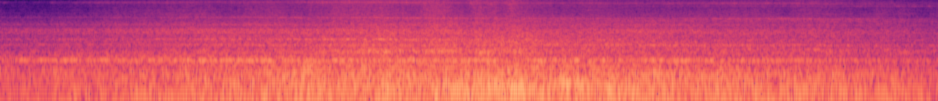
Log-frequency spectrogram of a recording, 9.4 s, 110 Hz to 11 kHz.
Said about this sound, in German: Ja, und da sitzen wir auch schon wieder im Zug zurück nach Hause nach 3 Stunden Gamescom.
